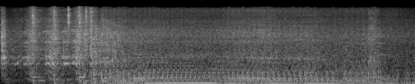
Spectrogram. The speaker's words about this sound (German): So, und ich muss zugeben, ich hätte vielleicht das Ratatatatat einer Harley erkannt, aber ganz gewiss nicht, was für ein Modell.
